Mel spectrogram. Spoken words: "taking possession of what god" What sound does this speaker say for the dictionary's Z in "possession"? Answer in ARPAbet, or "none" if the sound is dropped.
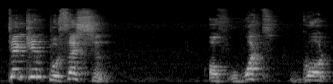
S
